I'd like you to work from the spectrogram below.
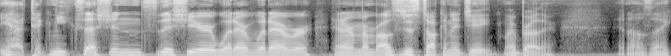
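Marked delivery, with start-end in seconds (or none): none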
